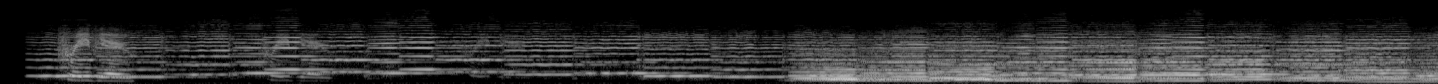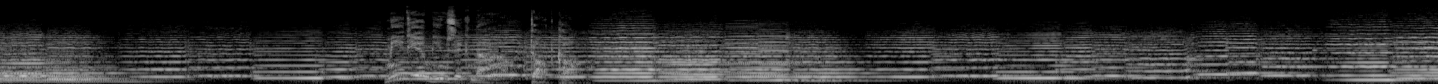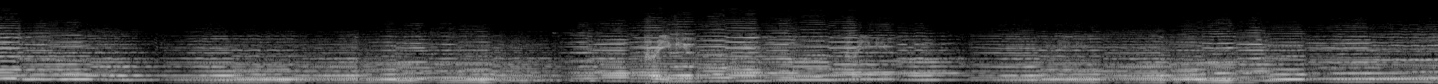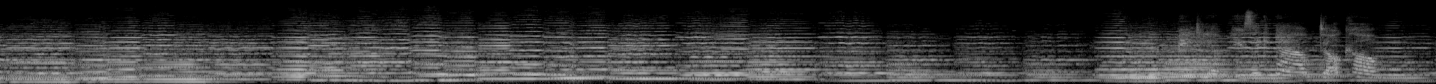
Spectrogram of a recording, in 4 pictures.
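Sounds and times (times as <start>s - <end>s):
string quartet: 0.3s - 57.4s.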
